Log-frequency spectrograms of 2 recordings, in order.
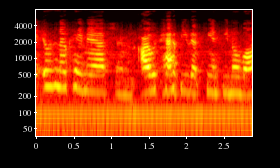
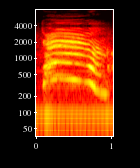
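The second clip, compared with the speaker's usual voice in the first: high startled "Damn!"; shocked exclaim; 9 semitones higher than usual. Retold or imitated. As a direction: blurt it out in shock. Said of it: "which I was like".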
